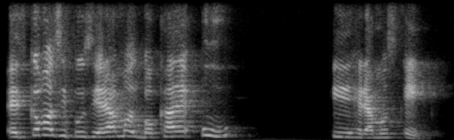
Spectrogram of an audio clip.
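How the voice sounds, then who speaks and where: A woman teaching French pronunciation to singers over a video call, patient and encouraging, slowly demonstrating each sound. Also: high voice, animated. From Colombian Caribbean coast. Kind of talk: online workshop lesson.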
